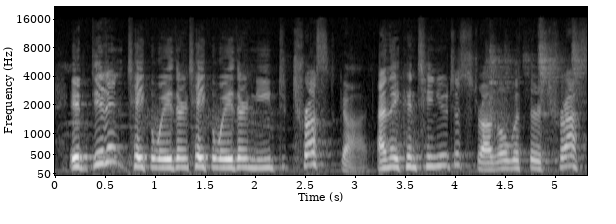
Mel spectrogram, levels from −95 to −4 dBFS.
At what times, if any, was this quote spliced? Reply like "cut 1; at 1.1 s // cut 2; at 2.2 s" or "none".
cut 1; at 1.3 s // cut 2; at 3.2 s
